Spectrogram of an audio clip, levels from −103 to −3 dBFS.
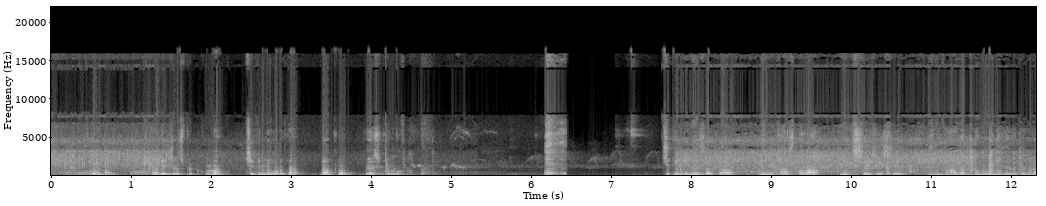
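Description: Throughout, the sound is dull and robotic with a buzz at about 92 Hz, typical of interleaved audio read as planar in short 10.88 ms blocks.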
